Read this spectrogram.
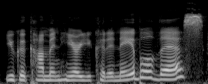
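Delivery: usual speaking voice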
